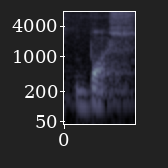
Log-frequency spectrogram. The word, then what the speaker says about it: Bosch: और आज हम बात करने वाले हैं एक ऐसी ही लेजेंड्री कंपनी की जिसका नाम है बॉश। Spelling B ओ एस सी एच बॉश।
